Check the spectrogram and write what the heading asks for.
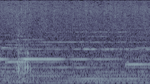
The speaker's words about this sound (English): And the rain continues to pour down.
